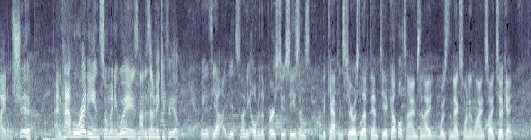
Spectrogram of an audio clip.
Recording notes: interviews from the Red Carpet of the Star Trek Discovery Panel at PaleyFestNY 2019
